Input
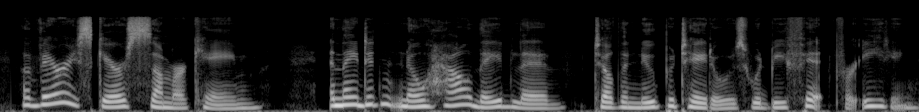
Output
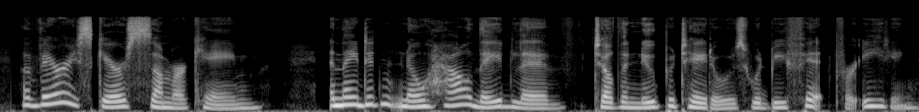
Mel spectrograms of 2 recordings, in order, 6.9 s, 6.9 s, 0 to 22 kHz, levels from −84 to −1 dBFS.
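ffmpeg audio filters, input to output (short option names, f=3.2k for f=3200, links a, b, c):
-filter_complex "[0:a]asplit=3[a][b][c];[a]afade=t=out:st=3.49:d=0.02[d];[b]highshelf=f=2.4k:g=10.5,afade=t=in:st=3.49:d=0.02,afade=t=out:st=4.91:d=0.02[e];[c]afade=t=in:st=4.91:d=0.02[f];[d][e][f]amix=inputs=3:normalize=0,volume=3dB"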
